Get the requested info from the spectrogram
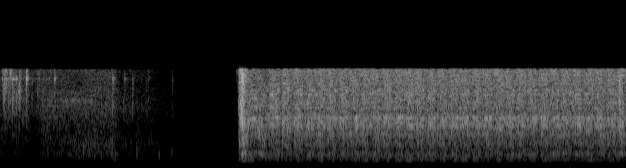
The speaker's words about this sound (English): Ah, fuck, car's not starting. Hold on, one tick,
